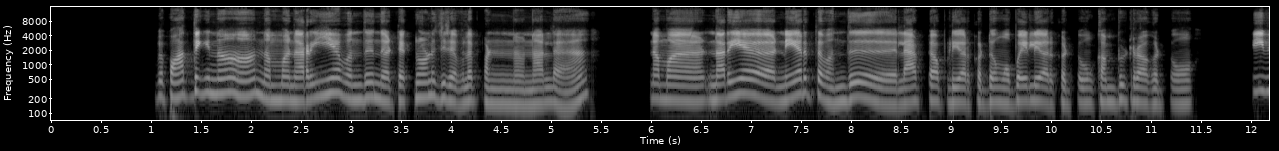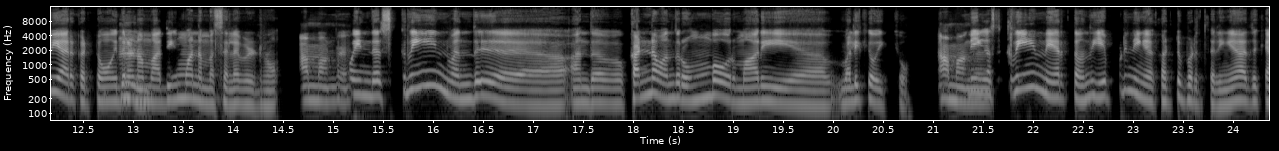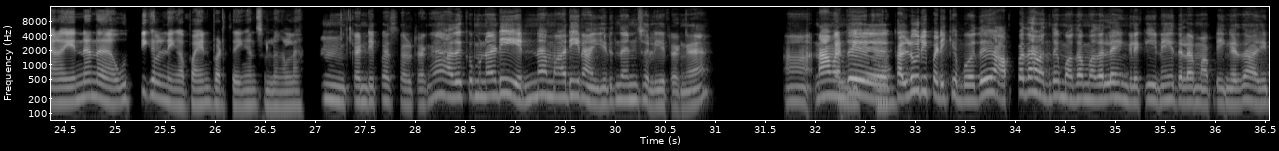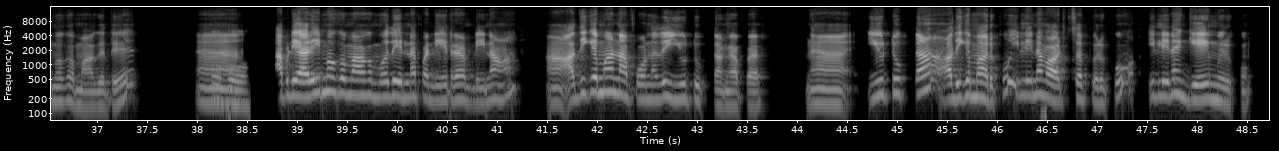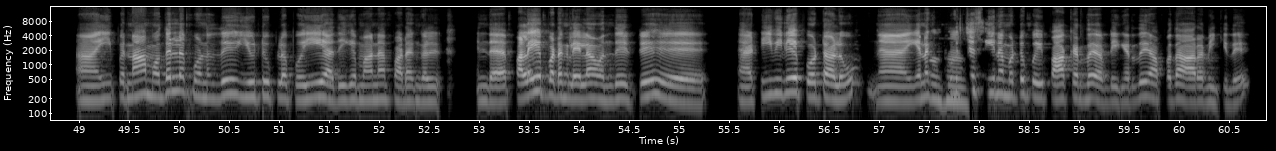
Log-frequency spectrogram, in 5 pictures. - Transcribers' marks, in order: in English: "டெக்னாலஜி டெவலப்"; "கண்டிப்பாங்க" said as "கண்டிப்பா"
- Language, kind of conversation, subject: Tamil, podcast, நீங்கள் தினசரி திரை நேரத்தை எப்படிக் கட்டுப்படுத்திக் கொள்கிறீர்கள்?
